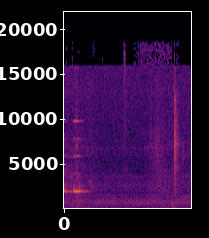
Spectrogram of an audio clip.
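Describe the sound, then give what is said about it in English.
A single short, high-pitched electronic beep from an oven timer being set for 11 minutes for a batch in the oven, followed a couple of seconds later by a soft button click over a faint background hum. “Timer. 11 minutes.”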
